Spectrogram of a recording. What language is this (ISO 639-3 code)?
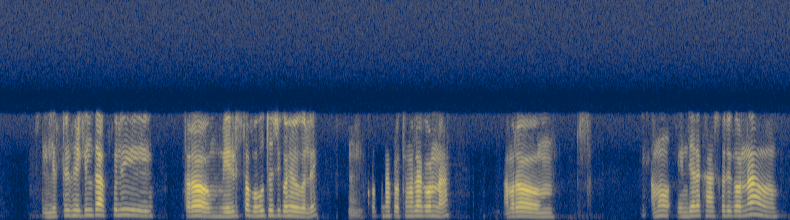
ori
